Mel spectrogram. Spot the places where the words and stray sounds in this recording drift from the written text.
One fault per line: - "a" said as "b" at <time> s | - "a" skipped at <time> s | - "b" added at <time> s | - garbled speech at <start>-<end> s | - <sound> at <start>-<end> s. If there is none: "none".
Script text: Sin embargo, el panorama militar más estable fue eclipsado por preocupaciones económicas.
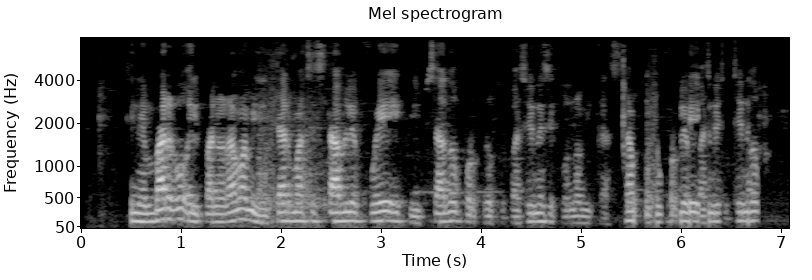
- garbled speech at 5.4-6.8 s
